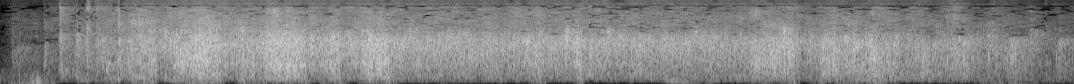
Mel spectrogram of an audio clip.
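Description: Audience applauding, swelling over the first second, holding steady, then tapering off near the end.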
